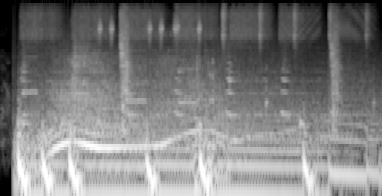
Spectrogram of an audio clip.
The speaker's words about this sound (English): instead speeding away in his McLaren sports car.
